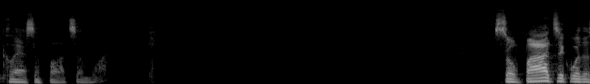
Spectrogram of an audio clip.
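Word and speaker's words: Gvozdyk: Instead, we get Vodzik with a silent G.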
